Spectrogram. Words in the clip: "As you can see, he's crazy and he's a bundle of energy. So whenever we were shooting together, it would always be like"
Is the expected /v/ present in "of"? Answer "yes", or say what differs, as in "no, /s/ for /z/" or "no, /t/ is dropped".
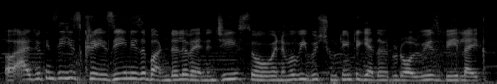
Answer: yes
